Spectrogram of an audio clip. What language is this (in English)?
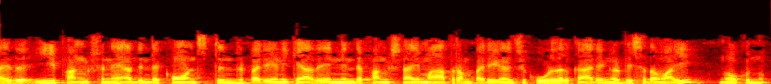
Malayalam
